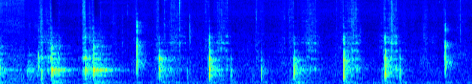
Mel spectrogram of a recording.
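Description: Chef's knife cutting red bell pepper on a wooden cutting board: sharp, irregular knocks of the blade on the board, about two a second.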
